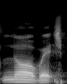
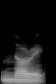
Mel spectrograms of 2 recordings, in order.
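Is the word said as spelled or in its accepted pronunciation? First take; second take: as spelled; accepted. First: Every letter is sounded as it is spelled. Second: It is said in its shorter accepted form. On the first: The speaker calls it wrong. "phonetically, it's Norwich" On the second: The speaker calls it right. "but it's pronounced Norwich"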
